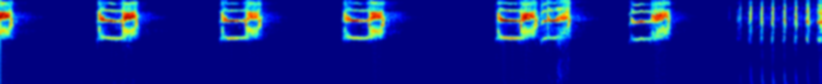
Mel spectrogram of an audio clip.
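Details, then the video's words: Lovebird calling in ngekek style, used to provoke rivals and get fighter birds responding: five harsh, buzzy squawk bursts about every half second, then a fast rattling series of clicks at the end over a low hum. "SUARA LOVEBIRD NGEKEK MEMANCING LAWAN BUNYI BURUNG BAHAN FIGHTER CEPAT RESPON"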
